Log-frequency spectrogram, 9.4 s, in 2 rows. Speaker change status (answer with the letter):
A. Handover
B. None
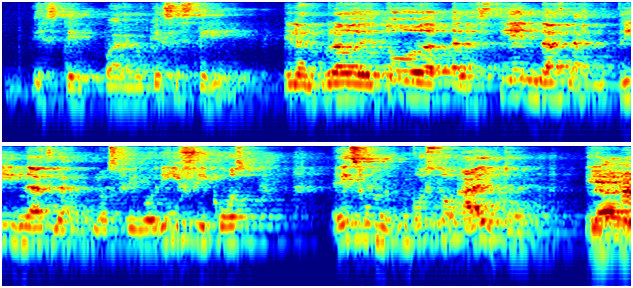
A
